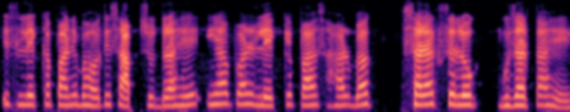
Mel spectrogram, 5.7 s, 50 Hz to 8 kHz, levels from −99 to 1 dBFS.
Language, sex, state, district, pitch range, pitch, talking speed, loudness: Hindi, female, Uttar Pradesh, Jalaun, 230-255 Hz, 245 Hz, 220 wpm, -21 LUFS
